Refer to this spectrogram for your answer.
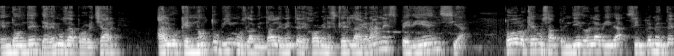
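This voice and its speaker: A man speaks at a fairly slow pace in a somewhat breathy, dark, mellow tone with fairly even intonation. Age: 60s. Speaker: ear, nose and throat doctor. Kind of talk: health talk with slides.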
